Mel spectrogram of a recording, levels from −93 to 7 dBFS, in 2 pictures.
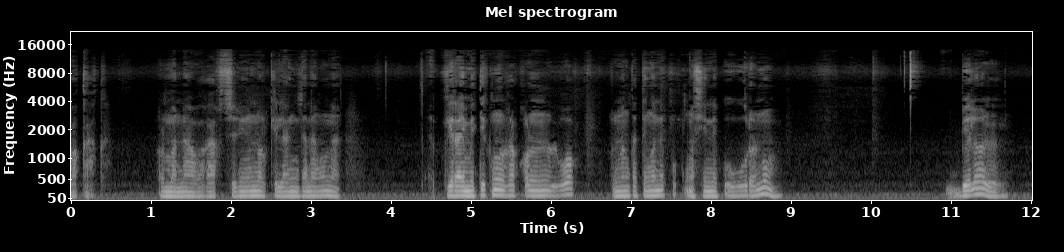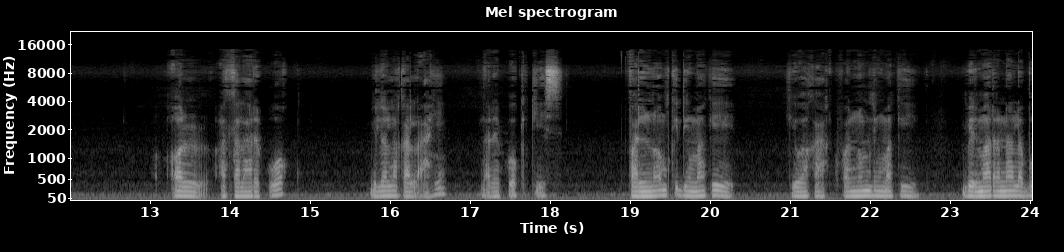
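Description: Speech runs throughout with plainly audible Vorbis compression damage, likely from a low bitrate near 35 kbps. Nothing sounds above 14.2 kHz, and the treble beneath that turns hissy and grainy rather than simply dull, which separates it from a plain low-pass filter.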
